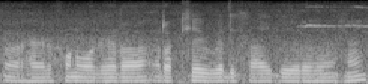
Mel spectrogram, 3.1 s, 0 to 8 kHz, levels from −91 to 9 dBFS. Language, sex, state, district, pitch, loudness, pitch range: Hindi, male, Chandigarh, Chandigarh, 130 Hz, -16 LUFS, 130-135 Hz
